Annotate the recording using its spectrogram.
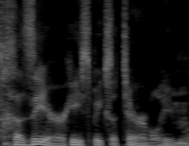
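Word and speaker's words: חזיר: Yes, except correctly pronounced. It's Kazir.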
